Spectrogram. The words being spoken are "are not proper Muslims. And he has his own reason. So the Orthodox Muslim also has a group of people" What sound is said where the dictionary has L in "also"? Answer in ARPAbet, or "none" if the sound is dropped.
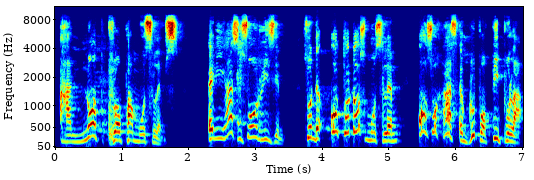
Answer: L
